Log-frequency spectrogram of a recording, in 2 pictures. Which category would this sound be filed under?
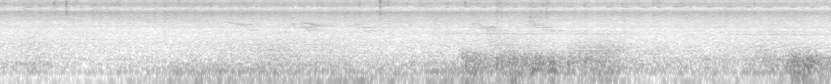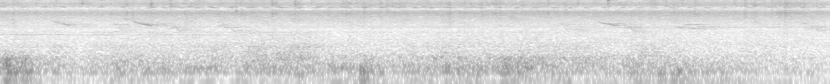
Sound effects > Natural elements and explosions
